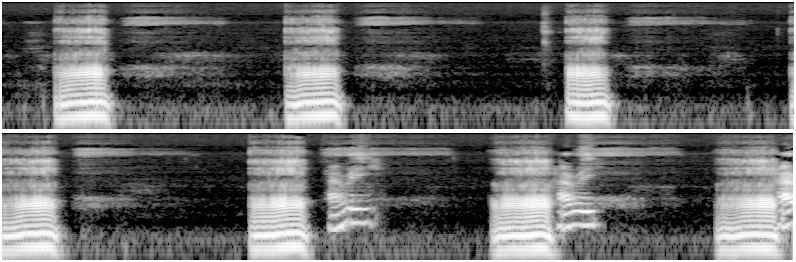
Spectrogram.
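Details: Harry the Shih Tzu asleep indoors and snoring: seven deep, throaty snores arriving every two to three seconds, and several of the later ones end in a short wavering snort or whine-like squeak.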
